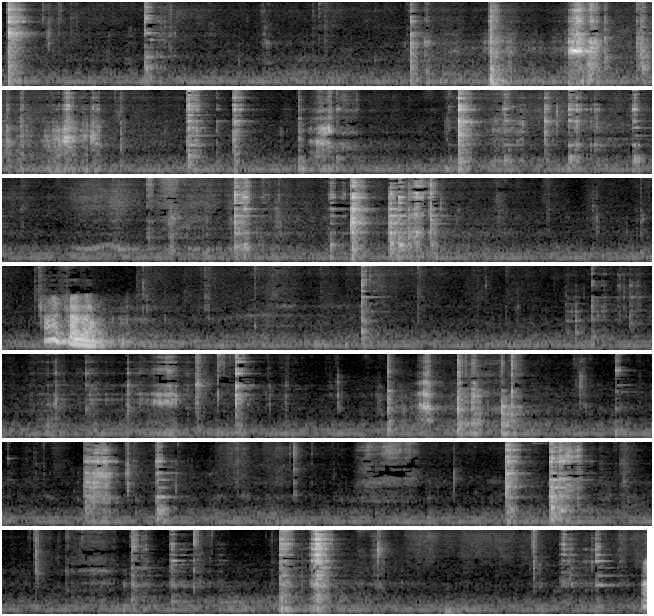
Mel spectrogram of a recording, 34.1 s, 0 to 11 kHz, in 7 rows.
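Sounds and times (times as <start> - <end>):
cutlery clinking on glass plate: 11.4 - 13.2, 33.4 - 34.0.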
